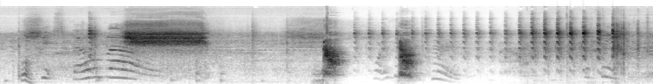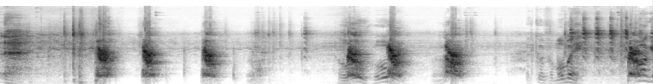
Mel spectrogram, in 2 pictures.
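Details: Working cocker spaniel Mitsy reacting to a battery-powered toy puppy, with barks spaced irregularly through the second half. A brief whine or voice comes near the start, a fast toy yapping runs in the middle, and there is some noise.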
